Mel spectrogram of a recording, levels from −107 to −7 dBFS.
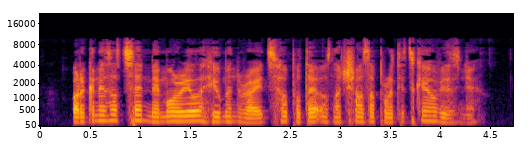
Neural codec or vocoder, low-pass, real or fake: none; 9.9 kHz; real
